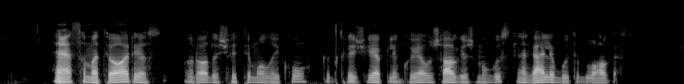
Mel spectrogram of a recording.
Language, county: Lithuanian, Telšiai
